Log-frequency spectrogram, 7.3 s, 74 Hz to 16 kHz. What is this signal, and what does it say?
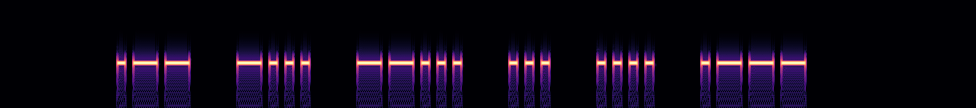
Morse code, heard as a keyed tone, about 20 wpm, spaced as for 14 wpm, 700 Hz. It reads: WB7SHJ
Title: USA Call Signs - 6 Characters - 2x Character Spacing - 20wpm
